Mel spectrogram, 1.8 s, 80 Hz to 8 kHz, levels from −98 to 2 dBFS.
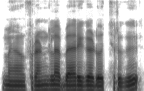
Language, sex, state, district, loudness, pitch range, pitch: Tamil, male, Tamil Nadu, Kanyakumari, -16 LUFS, 105-110 Hz, 110 Hz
